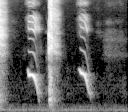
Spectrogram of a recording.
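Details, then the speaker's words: An adult streamer sneezes, possibly from dust from the tea: a quick run of small, high-pitched squeaky sneezes, an ordinary harmless sneeze. "I usually mute when I sneeze. So, if you ever wondered what it sounds like when I sneeze, that's I usually mute."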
